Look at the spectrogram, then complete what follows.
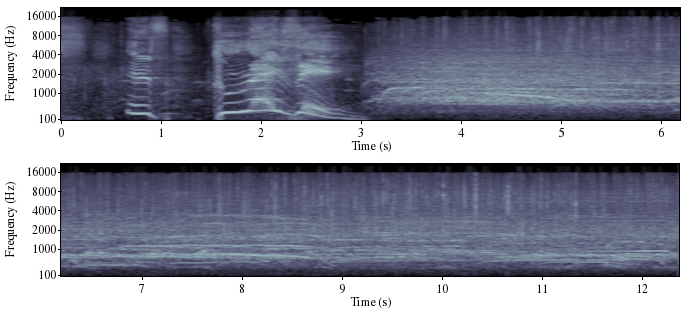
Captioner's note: crowd cheering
